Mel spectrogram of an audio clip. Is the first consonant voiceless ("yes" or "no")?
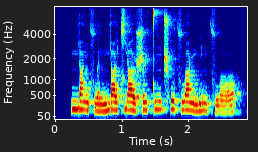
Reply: no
